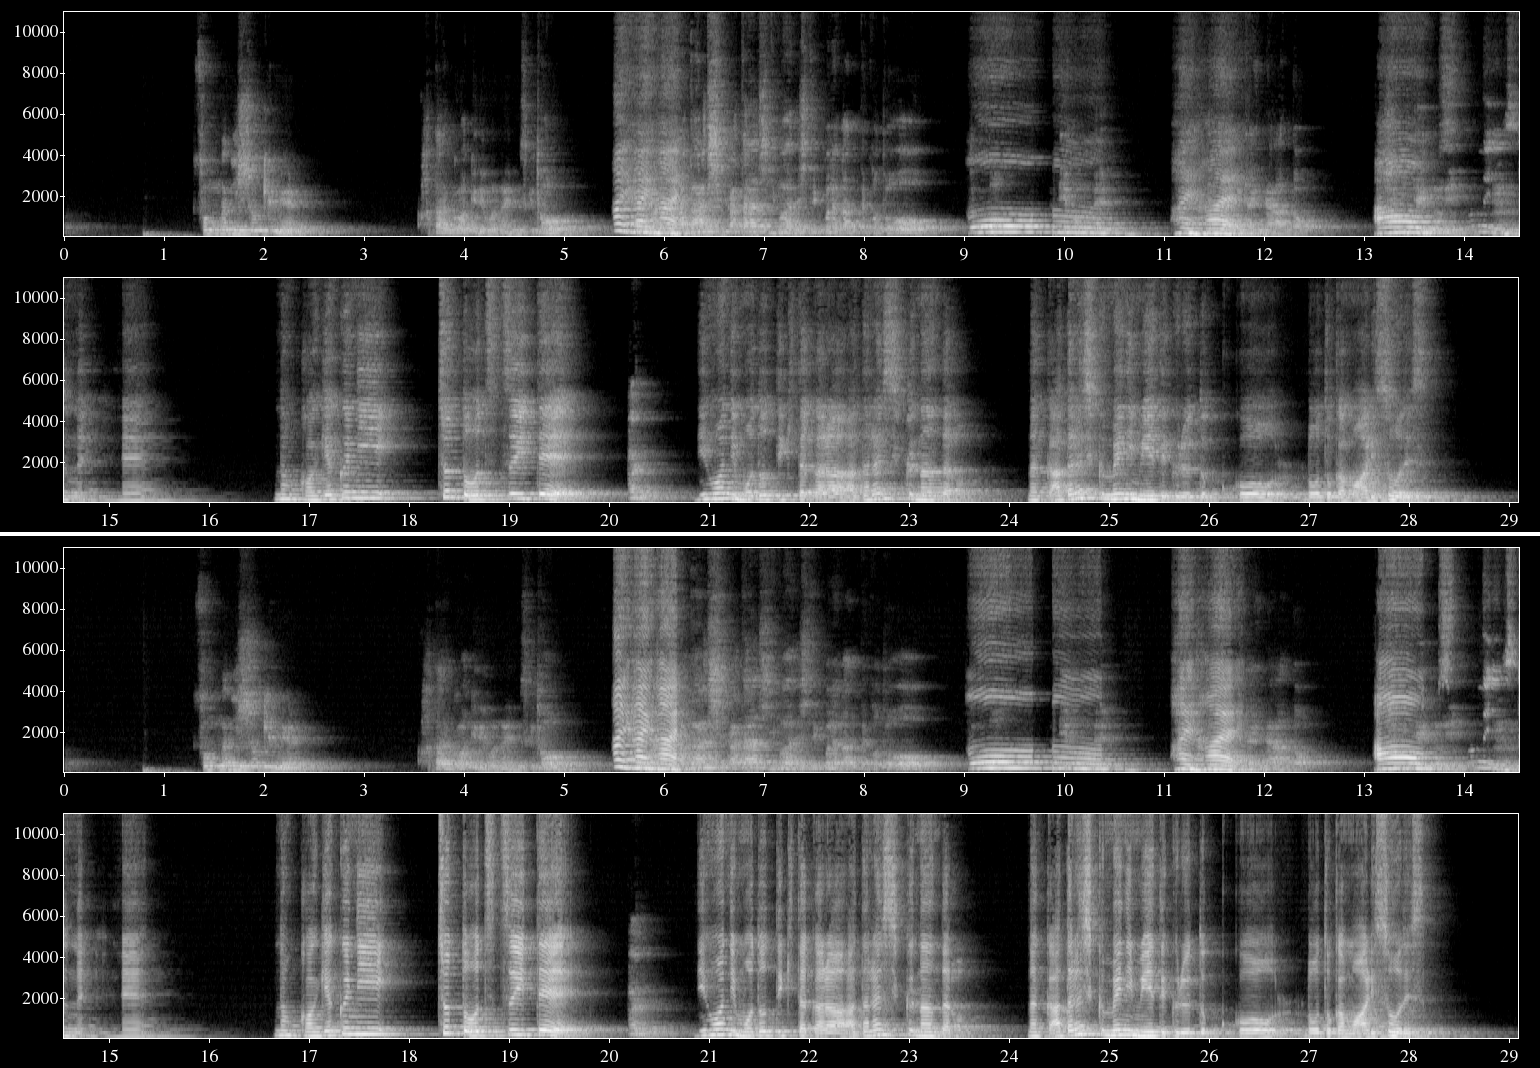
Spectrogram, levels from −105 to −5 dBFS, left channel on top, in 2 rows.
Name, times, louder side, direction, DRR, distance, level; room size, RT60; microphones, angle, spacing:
voice 1, 1.3-2.3 3.6-5.1 5.7-8.6 9.2-9.4 9.9-10.4 11.4-12.4 13.2-13.9 14.3-14.6 20.2-20.4 23.0-23.1, equal, 40° left, -3 dB, 2.4 m, -33 dB
voice 2, 5.5-6.1 9.0-10.7 11.1-11.8 13.1-13.7 14.1-15.4 16.7-17.8 18.3-19.6 20.9-23.6 24.2-26.0 26.3-28.2, right 2 dB, 90° right, 9 dB, 0.9 m, -21 dB
6.1 x 5.6 x 6.0 m, 0.99 s
head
